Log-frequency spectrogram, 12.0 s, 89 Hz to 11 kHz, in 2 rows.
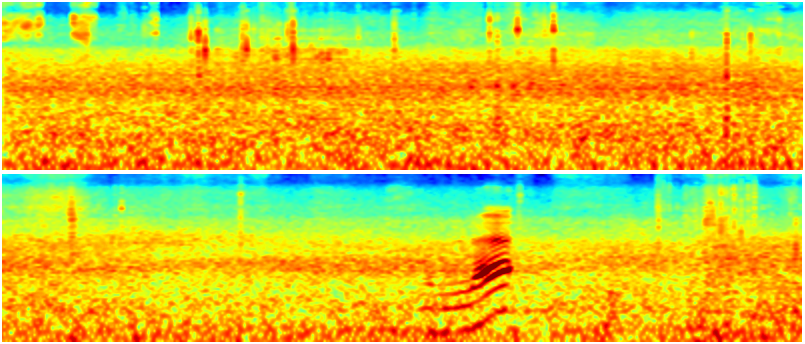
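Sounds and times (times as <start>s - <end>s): road traffic rushing: 0.0s - 12.0s.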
